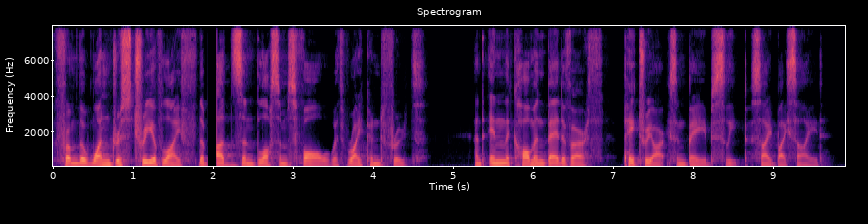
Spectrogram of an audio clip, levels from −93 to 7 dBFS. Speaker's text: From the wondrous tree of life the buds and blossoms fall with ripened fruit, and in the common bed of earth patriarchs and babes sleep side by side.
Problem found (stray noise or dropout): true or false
true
